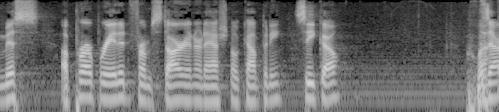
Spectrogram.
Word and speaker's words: SICO: CECO. Yeah. I'll pronounce it that way.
